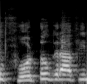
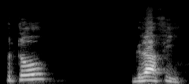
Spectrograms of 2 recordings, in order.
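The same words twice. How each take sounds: First: फोटोग्राफी as FO-to-GRAA-fee; wrong pronunciation. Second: फोटोग्राफी slow as fuh-TO-gruh-fee; short first vowel in फोटोग्राफी, break after TO; correct pronunciation. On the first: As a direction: open फोटोग्राफी with a full FO and stretch GRAA. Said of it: "तो इसे फोटोग्राफी नहीं". (फोटोग्राफी ग़लत, फ़ो-टो-ग्रा-फ़ी) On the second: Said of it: "इसे पढ़ते हैं". (फोटोग्राफी सही, फ़-टो... ग्रफ़ी) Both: Shown as a demonstration.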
